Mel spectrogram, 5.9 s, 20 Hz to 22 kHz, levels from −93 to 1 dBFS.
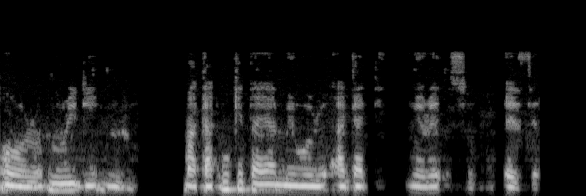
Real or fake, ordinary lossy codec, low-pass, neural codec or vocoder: real; none; 7.2 kHz; none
